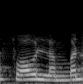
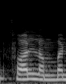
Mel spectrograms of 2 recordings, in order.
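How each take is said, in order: First: स्वावलंबन with va before lam; correct form. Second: स्वालंबन without the second v; incorrect form. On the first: Teacher giving the correction, स्वावलंबन with va. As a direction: say स्वावलंबन as swaa-va-lam-ban. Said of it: "स्वावलंबन होता है". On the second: Teacher rejecting the misspelling, स्वालंबन lacking va. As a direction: say स्वालंबन as swaa-lam-ban. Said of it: "स्वालंबन नहीं होता". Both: Shown as a demonstration.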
